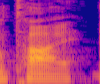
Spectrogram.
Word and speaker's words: Tigh: right as T is that how you say it, Colonel T? Colonel Tigh. Tigh.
